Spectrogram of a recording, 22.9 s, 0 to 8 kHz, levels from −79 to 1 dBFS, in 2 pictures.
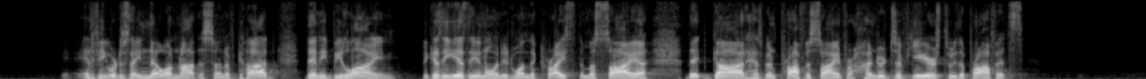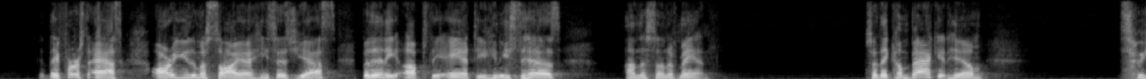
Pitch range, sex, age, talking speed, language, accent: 130-180 Hz, male, 50-69, 185 wpm, English, American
